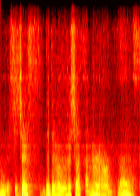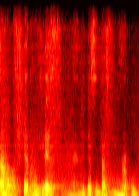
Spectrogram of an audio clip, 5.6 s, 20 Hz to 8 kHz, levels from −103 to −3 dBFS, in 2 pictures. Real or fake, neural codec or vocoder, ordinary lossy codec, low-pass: fake; codec, 44.1 kHz, 0.9 kbps, DAC; Opus, 24 kbps; 7.2 kHz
